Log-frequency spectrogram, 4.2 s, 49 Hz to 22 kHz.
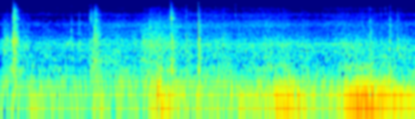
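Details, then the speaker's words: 1989 Sea Ray 340 Express Cruiser, first outing in two or three years: low, uneven rumble with a few clicks building to a steadier drone; engine starts easily and runs without obvious trouble. "okay let's get this thing cranked up and on the water oh bit of Wiggle good bit of Wiggle we good that was easy"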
